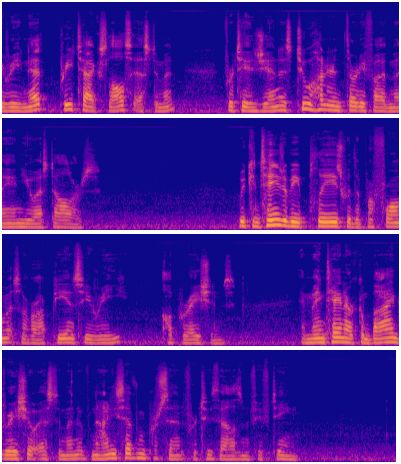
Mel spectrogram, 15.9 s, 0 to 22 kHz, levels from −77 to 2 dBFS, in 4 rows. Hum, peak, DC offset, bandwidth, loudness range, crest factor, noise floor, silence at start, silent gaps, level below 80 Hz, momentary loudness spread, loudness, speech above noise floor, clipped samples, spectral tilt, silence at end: none; -2 dBFS; under 0.1%; 16 kHz; 7 LU; 22 dB; -49 dBFS; 0 s; none; -58 dBFS; 15 LU; -25 LUFS; 24 dB; under 0.1%; -6 dB/octave; 0.25 s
